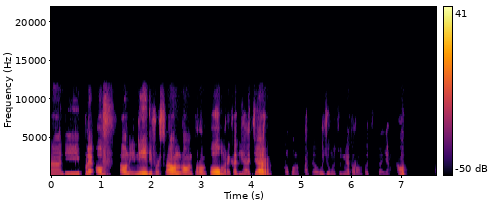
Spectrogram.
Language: Indonesian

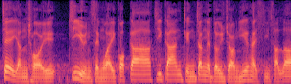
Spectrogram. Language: Cantonese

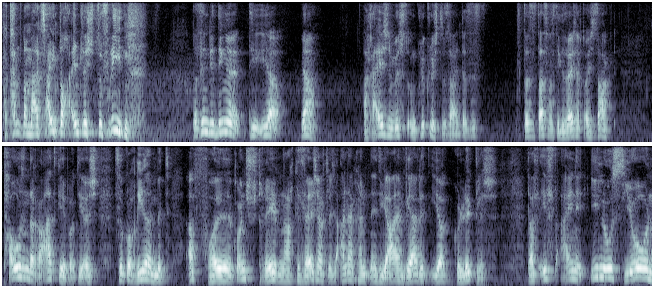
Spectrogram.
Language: German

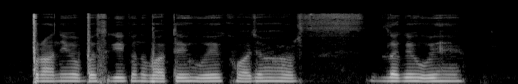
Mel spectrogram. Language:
Urdu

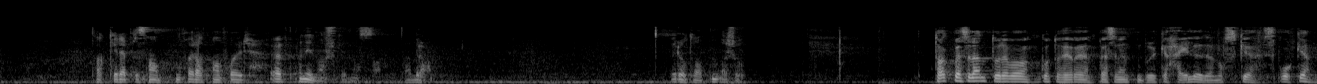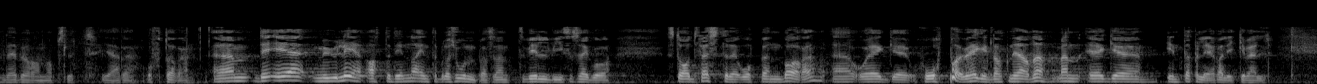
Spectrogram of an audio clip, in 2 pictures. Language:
Norwegian Nynorsk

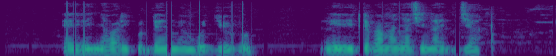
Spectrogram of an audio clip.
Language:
Ganda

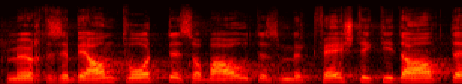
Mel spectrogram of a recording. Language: Swiss German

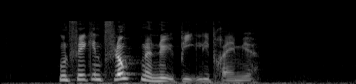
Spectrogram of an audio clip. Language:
Danish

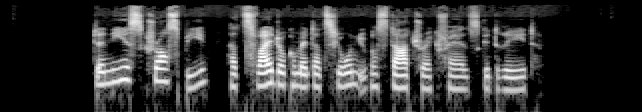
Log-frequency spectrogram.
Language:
German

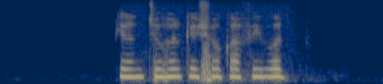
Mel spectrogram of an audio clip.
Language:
Urdu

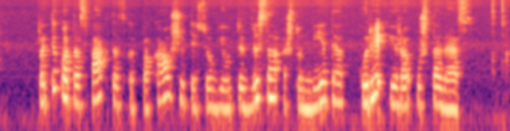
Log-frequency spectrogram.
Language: Lithuanian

